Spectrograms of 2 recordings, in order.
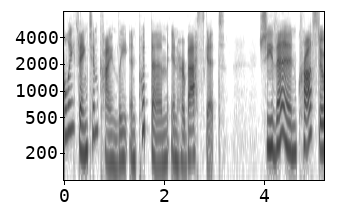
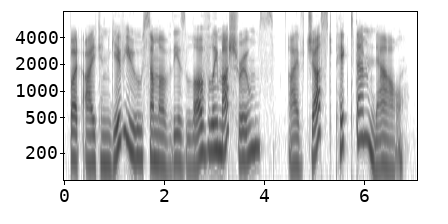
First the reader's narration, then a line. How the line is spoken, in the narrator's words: said Grandfather Snail in his slow voice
